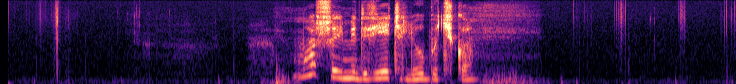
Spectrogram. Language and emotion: Russian, sad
